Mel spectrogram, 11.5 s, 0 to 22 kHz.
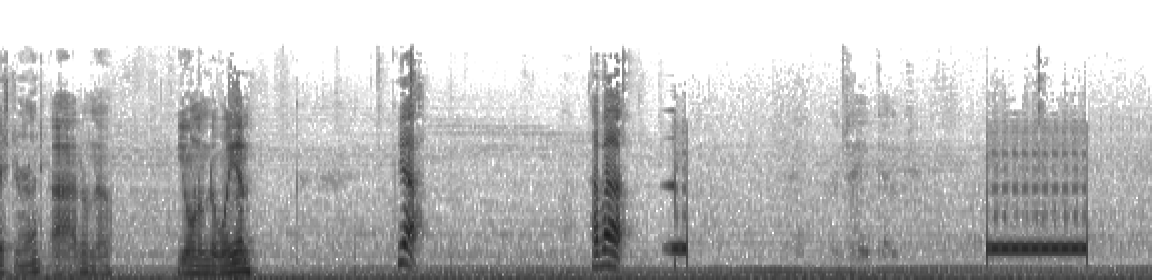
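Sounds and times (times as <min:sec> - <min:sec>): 
speech: 0:00.0 - 0:02.7, 0:04.0 - 0:04.3, 0:05.9 - 0:06.4
constant low hum: 0:00.0 - 0:11.5
telephone ring tone: 0:06.6 - 0:06.9, 0:09.8 - 0:10.9
telephone dialing tones from a call to an unknown local number: 0:09.9 - 0:10.9.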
